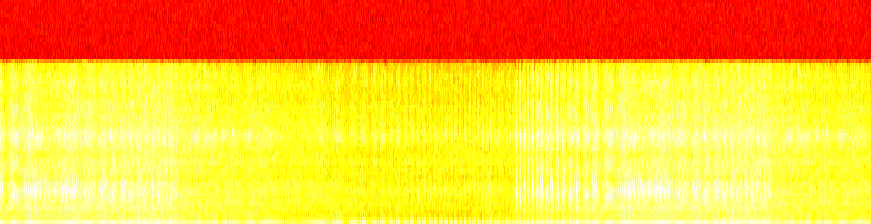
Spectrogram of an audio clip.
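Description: Harley-Davidson motorcycle V-twin engine under way. It pulls up in pitch for about two seconds, then winds down steadily as the bike slows for about four seconds. About six and a half seconds in it pulls up again, easing off just before the end.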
